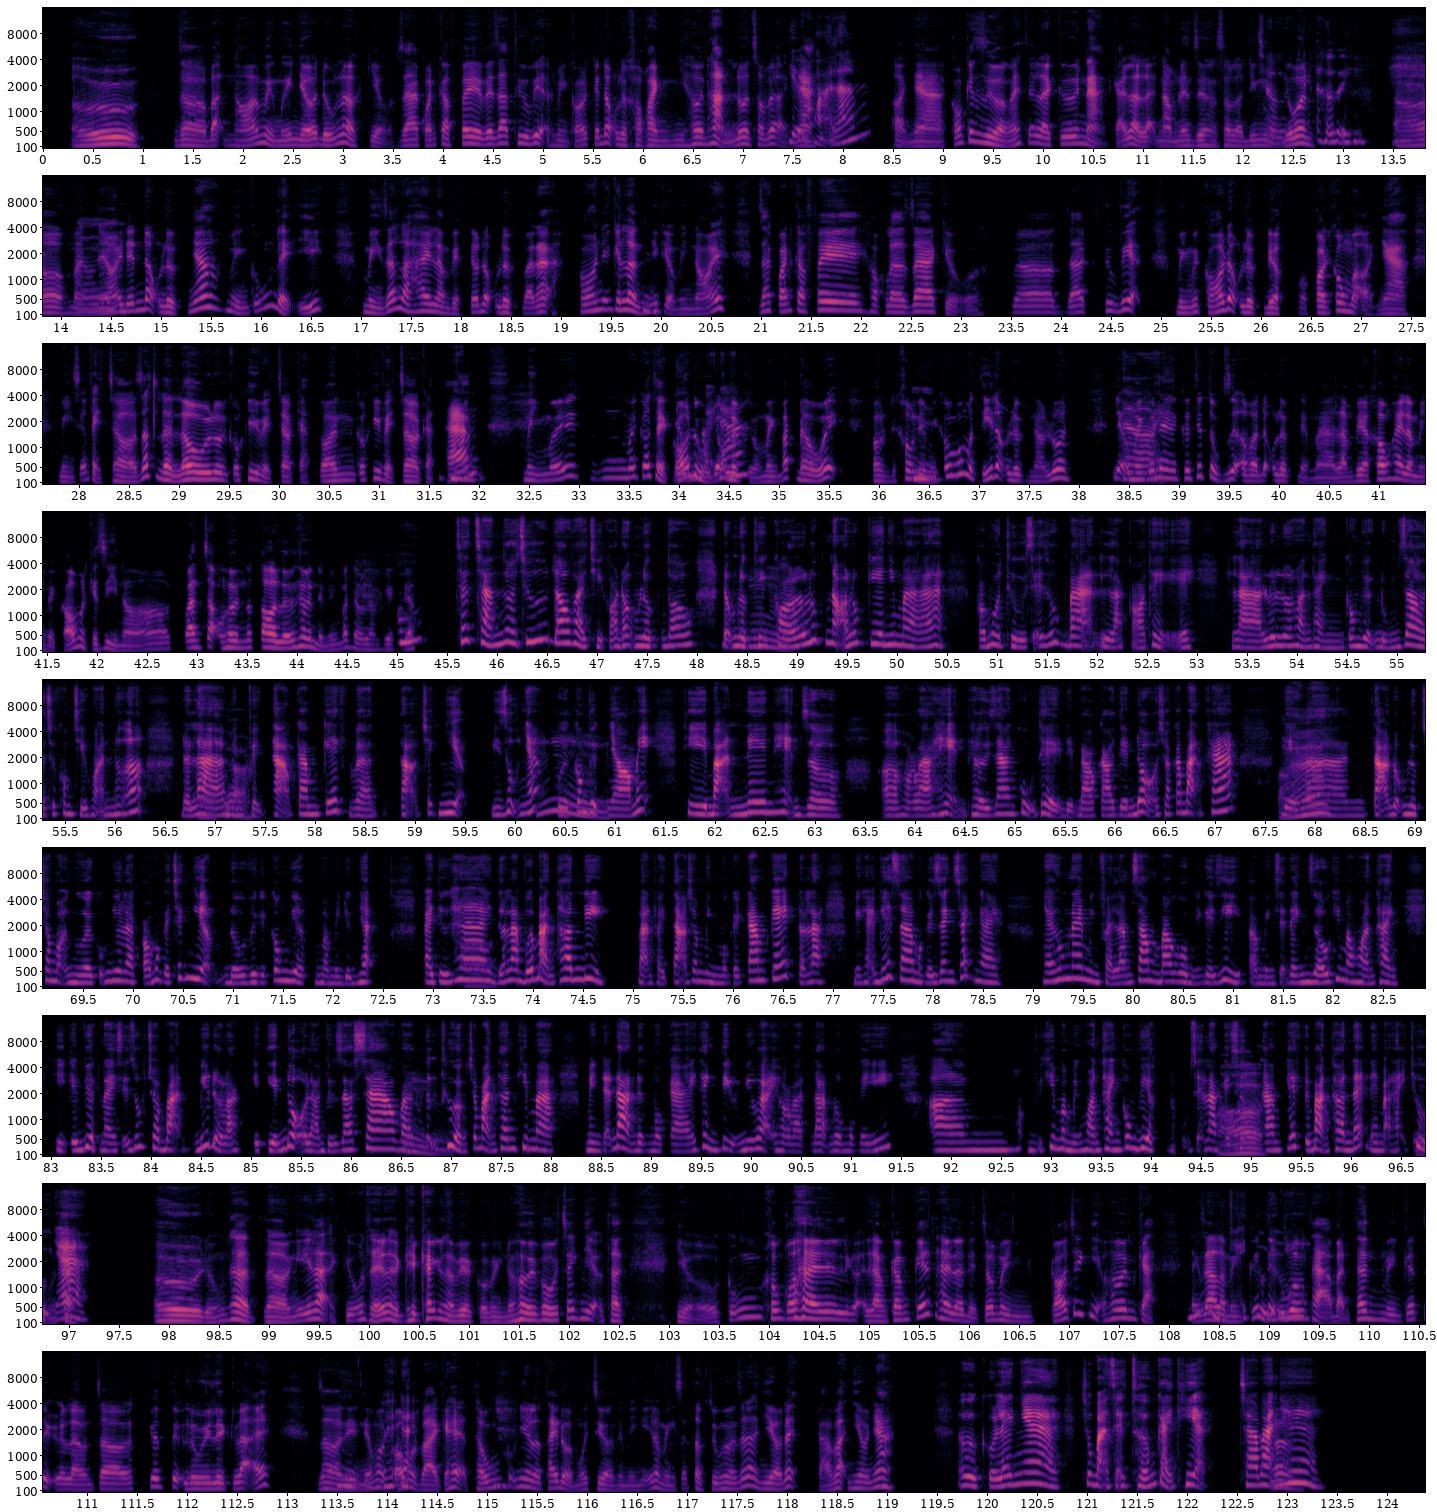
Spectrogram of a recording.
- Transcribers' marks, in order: other background noise; laughing while speaking: "ơi"; tapping; laughing while speaking: "cái cách"; laughing while speaking: "ai"; laughing while speaking: "vậy"; other noise; "sớm" said as "thớm"
- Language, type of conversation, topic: Vietnamese, advice, Làm thế nào để tránh trì hoãn công việc khi tôi cứ để đến phút cuối mới làm?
